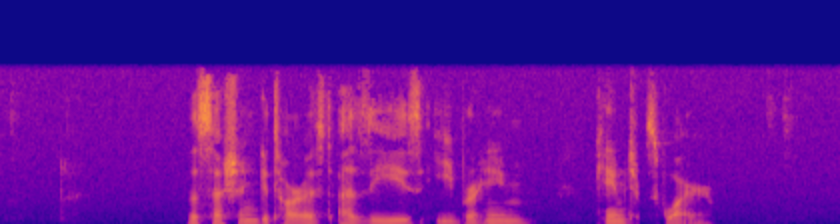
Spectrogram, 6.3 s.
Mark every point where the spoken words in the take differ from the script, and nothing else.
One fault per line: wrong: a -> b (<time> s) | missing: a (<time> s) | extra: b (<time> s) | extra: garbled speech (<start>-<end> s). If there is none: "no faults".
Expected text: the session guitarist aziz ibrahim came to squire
no faults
